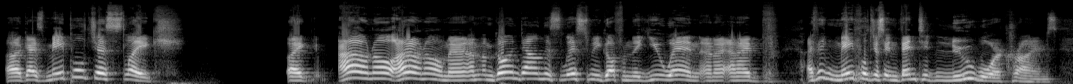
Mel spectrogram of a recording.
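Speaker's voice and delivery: panicked game dev reporting to his team; nervous dev. Retold or imitated. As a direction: sound like a worried dev reading out a list. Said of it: "this one guy's like".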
